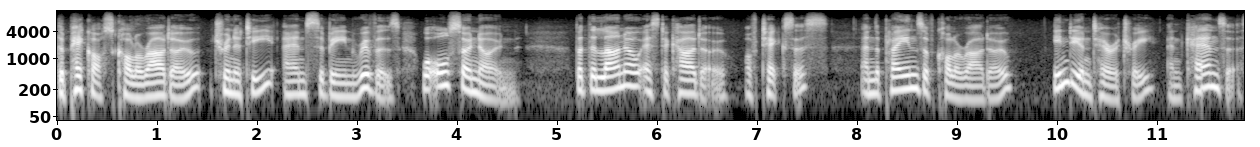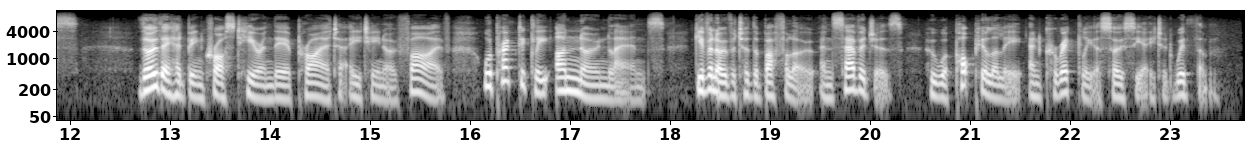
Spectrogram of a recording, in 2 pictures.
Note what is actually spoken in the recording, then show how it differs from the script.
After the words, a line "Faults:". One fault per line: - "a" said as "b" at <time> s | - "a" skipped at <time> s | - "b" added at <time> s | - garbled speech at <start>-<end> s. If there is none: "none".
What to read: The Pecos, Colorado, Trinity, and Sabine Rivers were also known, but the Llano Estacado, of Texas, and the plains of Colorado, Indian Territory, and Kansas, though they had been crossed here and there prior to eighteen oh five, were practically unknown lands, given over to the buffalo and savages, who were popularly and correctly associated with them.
The Pecos, Colorado, Trinity, and Sabine Rivers were also known, but the Llano Estacado, of Texas, and the plains of Colorado, Indian Territory, and Kansas, though they had been crossed here and there prior to eighteen oh five, were practically unknown lands, given over to the buffalo and savages, who were popularly and correctly associated with them.
Faults:
none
